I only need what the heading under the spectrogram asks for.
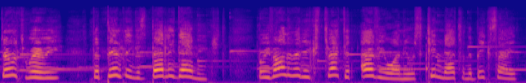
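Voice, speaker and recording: A streamer voicing a loud, exuberant young man in a visual novel, calling out in a shouty, overexcited way. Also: high voice, normal speed, music in the background, pitched above the performer's own voice, natural voice. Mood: excited.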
